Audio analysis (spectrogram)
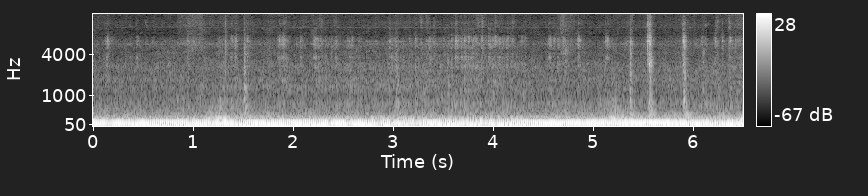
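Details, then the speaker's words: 1955 Chevy truck after a frame-mounted CPP hydroboost install (replacing a vacuum booster the cam couldn't supply): hard stop down the driveway, low rumble easing to a smooth stop with no squeal or grinding; brakes working well. "Nice and smooth, no squeaks. Slam on the brakes. Nice good stop."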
